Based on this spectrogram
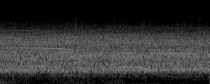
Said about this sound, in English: Here comes the crowd at a nearly sold-out Marriott Center. What a crowd tonight. Here in Provo, Friday Night Hoops.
